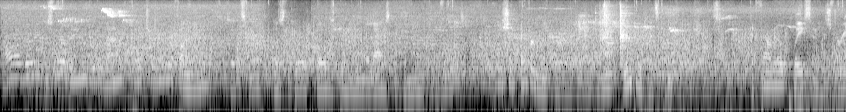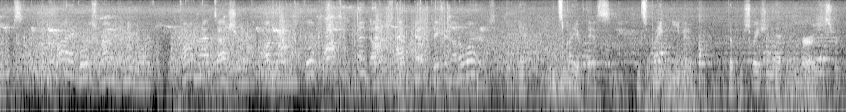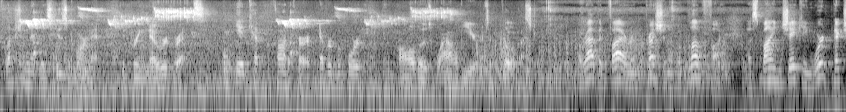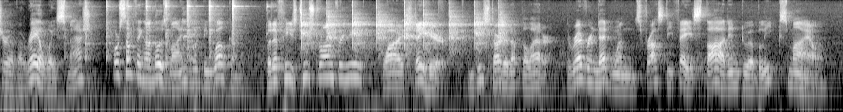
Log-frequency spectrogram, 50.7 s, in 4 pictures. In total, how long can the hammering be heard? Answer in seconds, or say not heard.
7 s.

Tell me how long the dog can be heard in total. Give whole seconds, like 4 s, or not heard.
2 s.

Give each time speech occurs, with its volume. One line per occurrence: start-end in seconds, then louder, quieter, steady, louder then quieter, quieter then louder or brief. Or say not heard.
0.0-50.6 steady.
